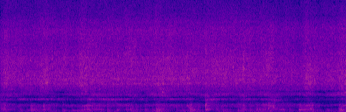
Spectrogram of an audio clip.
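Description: Ground spice paste with salt and turmeric frying in oil, a steady loud hiss and sizzle throughout with faint stirring scrapes underneath.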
